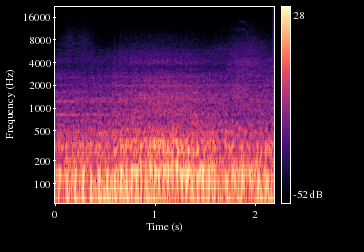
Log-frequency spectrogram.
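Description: Suzuki GSX-R150's single-cylinder engine running steadily at low revs.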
